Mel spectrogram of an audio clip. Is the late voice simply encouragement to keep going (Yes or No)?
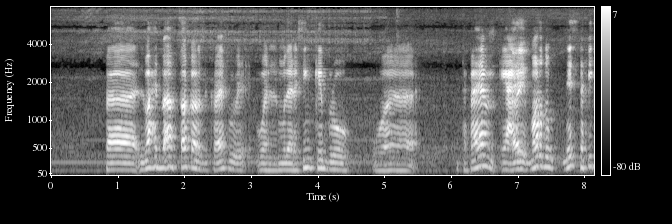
Yes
